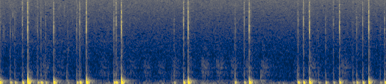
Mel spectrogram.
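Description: A large, hollow red cardboard box, standing on its edge beside the mic, is knocked and tapped on its flat side with fingertips. Quick, dull, low thumps fall in uneven clusters with short pauses between them. Each hit dies away almost at once, with only a faint papery click on top.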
